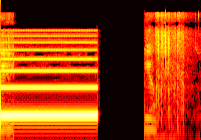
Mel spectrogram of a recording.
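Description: Loud steady test-tone beep of a colour-bars "we'll be right back" card, held at one pitch for about a second and then cut off abruptly into dead silence. A boy's voice and a cough follow near the end.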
